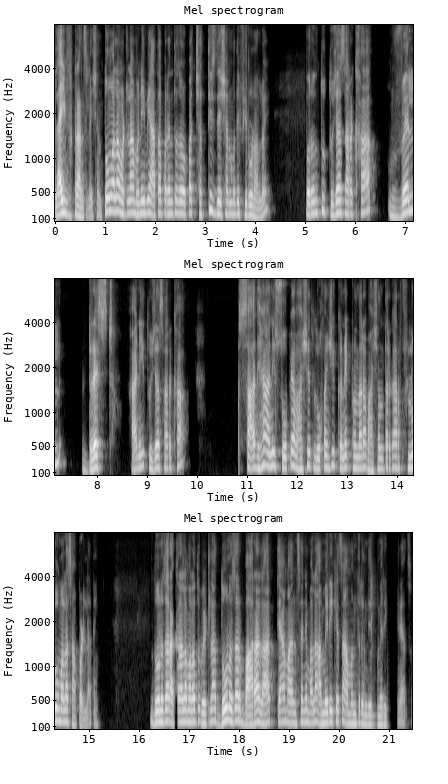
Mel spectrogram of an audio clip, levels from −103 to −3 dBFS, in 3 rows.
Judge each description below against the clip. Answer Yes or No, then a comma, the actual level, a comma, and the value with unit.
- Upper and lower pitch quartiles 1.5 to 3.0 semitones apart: Yes, narrow, 2.5 semitones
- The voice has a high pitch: No, medium, 170 Hz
